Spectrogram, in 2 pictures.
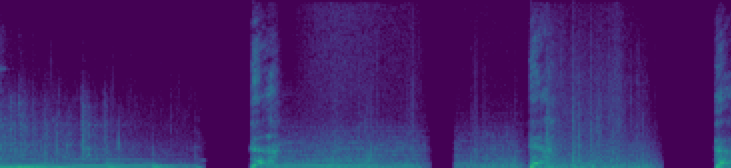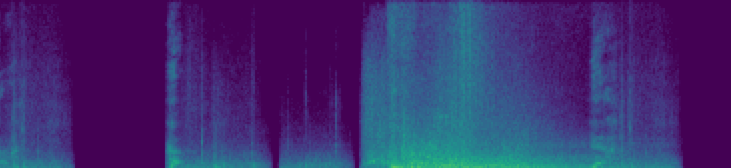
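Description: Incendio fire spells burst and whoosh in Hogwarts Legacy, several loud blasts in short separated bursts, the last a long roaring eruption, with a spoken incantation among them.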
